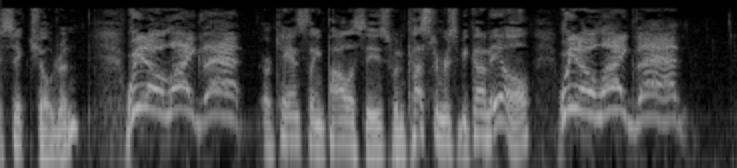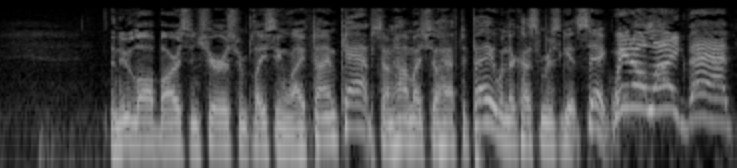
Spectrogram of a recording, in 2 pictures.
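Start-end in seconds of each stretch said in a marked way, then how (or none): 1.2-2.4 high slow shouted witch. Acted. Insurers voiced, shouting. 5.6-6.8 high slow shouted witch. Acted. Insurers voiced, shouting. 13.5-14.6 high slow shouted witch. Acted. Insurers voiced again.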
